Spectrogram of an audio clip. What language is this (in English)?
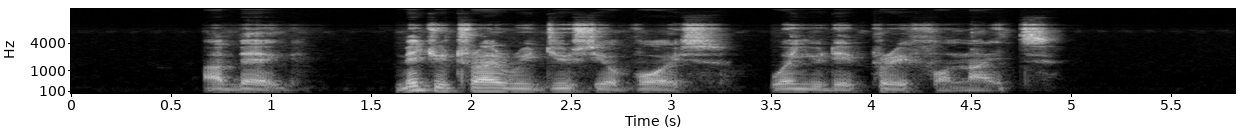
Nigerian Pidgin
